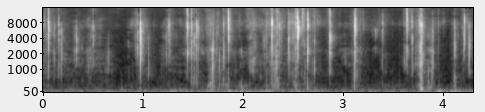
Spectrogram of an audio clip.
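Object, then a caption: Candy bar in a plastic wrapper. Fingertips crinkle and squeeze the plastic wrapper of an unopened Snickers candy bar. A rapid series of sharp, bright crackles pops out over a quiet background, each one dry with almost no ring.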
